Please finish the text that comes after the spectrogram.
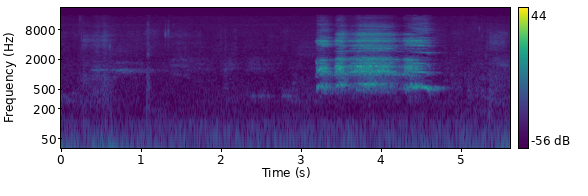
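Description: An Aseel rooster on a farm in Hoshiarpur lets out one loud, close crow lasting about two seconds, preceded by quieter farmyard sounds.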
